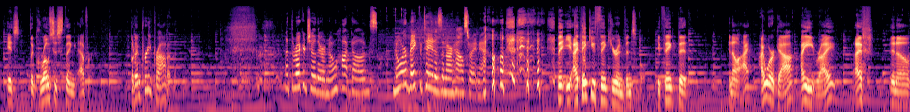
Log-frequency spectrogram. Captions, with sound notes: It's the grossest thing ever, but I'm pretty proud of it. - Let the record show there are no hot dogs nor baked potatoes in our house right now. (laughs) - I think you think you're invincible. You think that, you know, I work out, I eat right, you know?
